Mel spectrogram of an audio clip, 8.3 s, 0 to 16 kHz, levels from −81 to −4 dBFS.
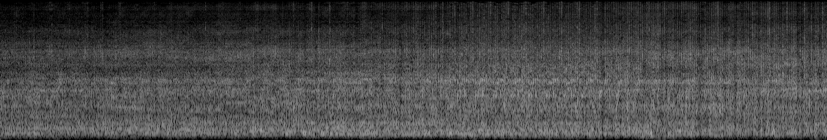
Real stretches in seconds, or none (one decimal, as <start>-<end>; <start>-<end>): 4.5-6.0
